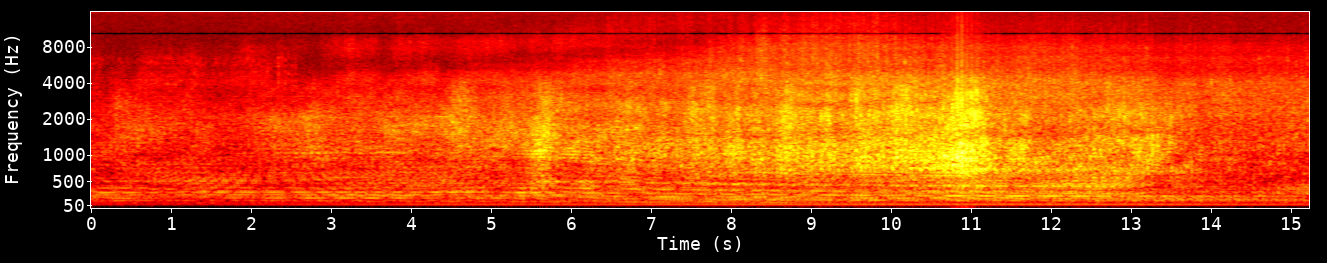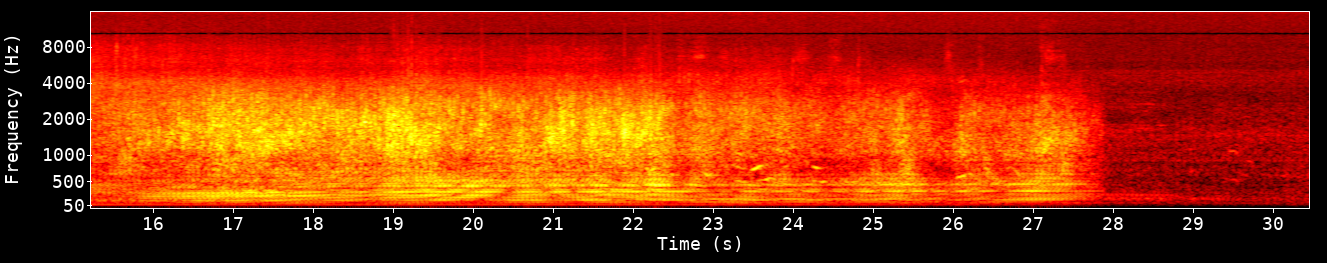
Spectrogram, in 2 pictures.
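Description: A DHC-4 Caribou's two Pratt & Whitney R-2000 radial piston engines and propellers droning steadily as the aircraft flies past. The sound swells and fades as it passes, loudest about a third of the way in and again through the latter half, and drops off sharply near the end.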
